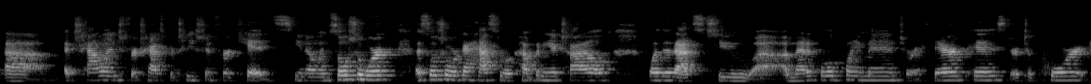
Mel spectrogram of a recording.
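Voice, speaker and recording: Speaking at a keynote with a medium-pitched, pushed, bright voice, a woman who founded a startup shares personal stories in a candid, chatty way, frequently chuckling. She was born in El Salvador and grew up in Edmonton, Canada, and the sound is roomy and echoing.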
